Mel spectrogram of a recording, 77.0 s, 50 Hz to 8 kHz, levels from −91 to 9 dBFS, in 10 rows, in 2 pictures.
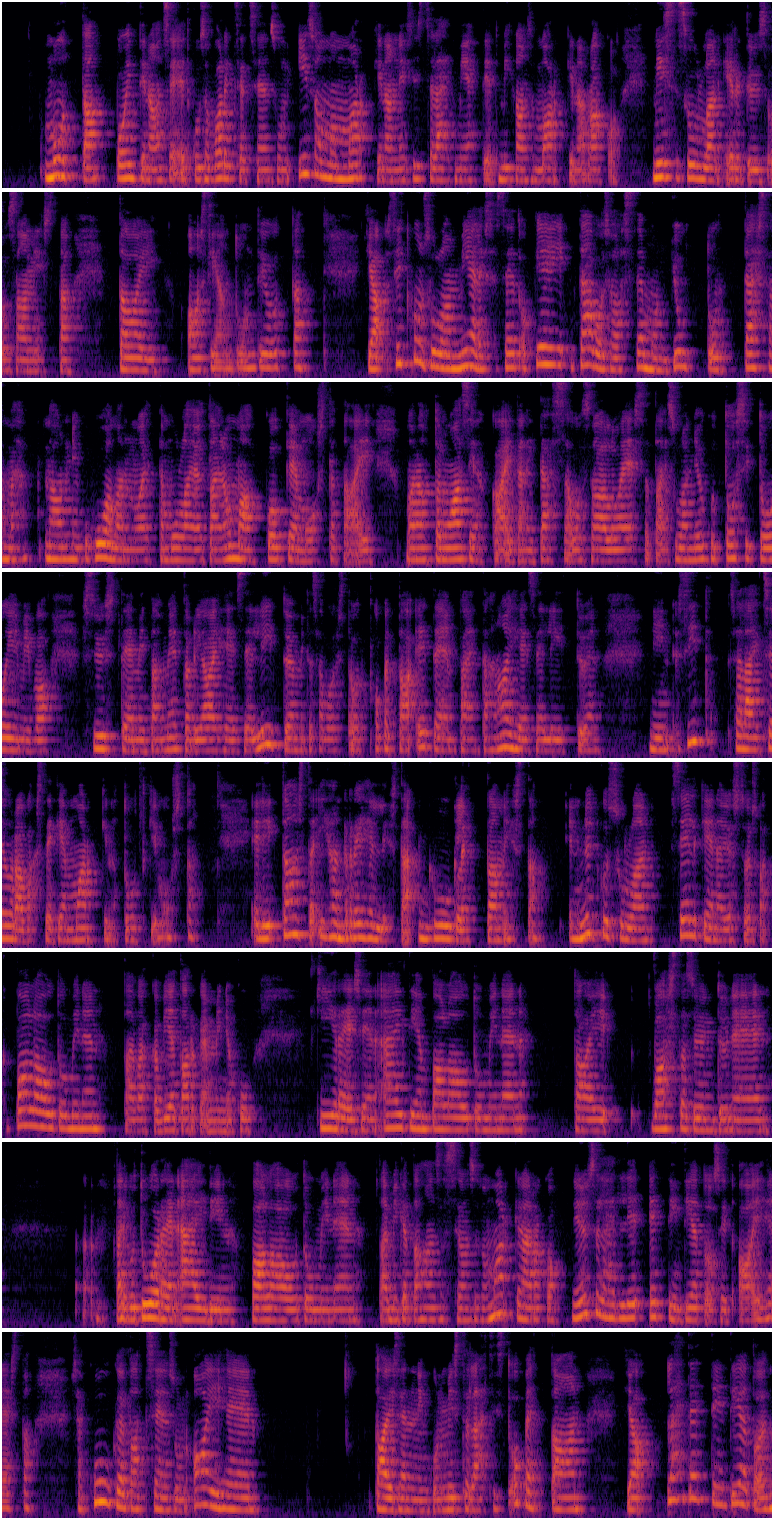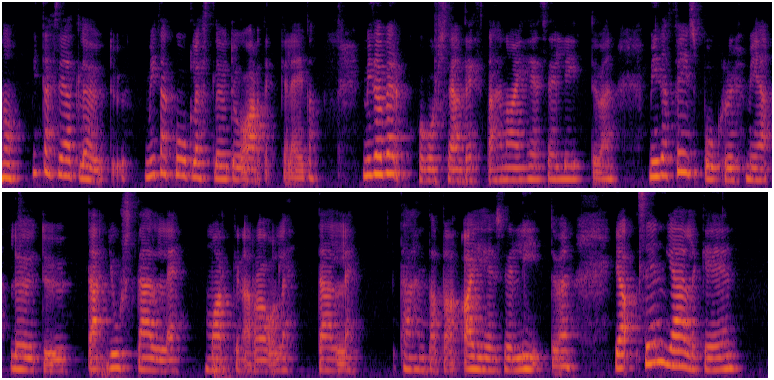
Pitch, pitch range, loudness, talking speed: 190 Hz, 180-215 Hz, -31 LUFS, 140 wpm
